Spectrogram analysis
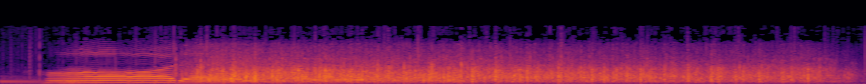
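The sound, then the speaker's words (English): A brief rising tonal sound gives way to a sustained burst of studio audience applause for the Furpo sisters, the audience voting for their favorite contestant; dense and steady clapping that stays loud for several seconds before easing slightly at the end. “Now, as I put my hand over each contestant's head, the studio audience will applaud, indicating their favorites.”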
